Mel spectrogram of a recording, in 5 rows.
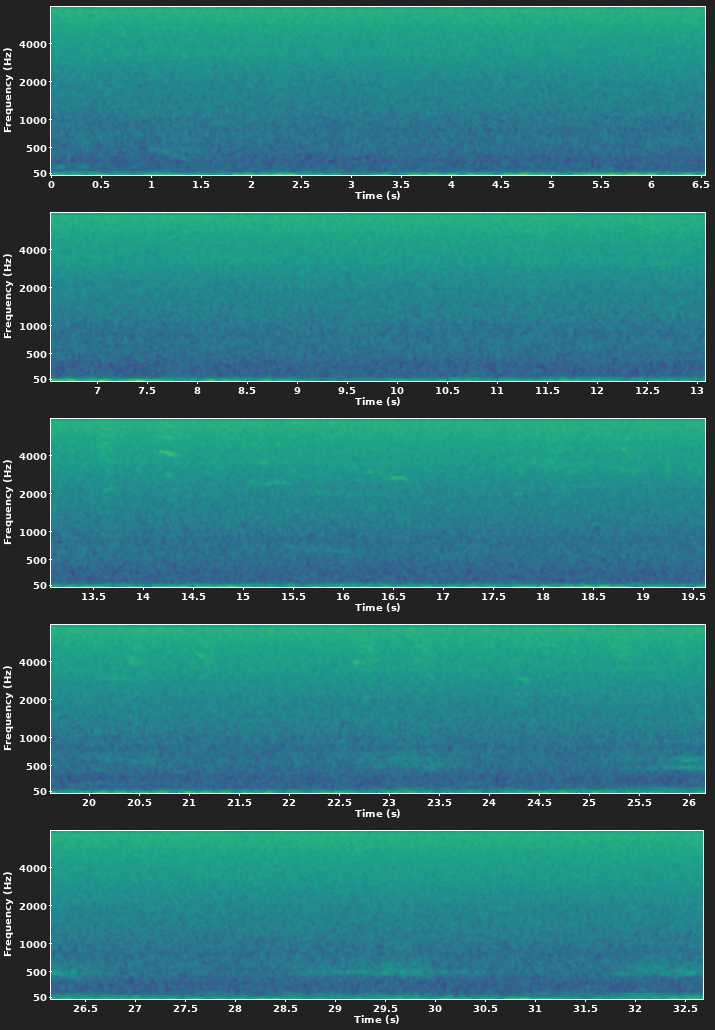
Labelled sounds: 15.2	15.5	Pacific white-sided dolphin, 2.3 to 2.5 kHz
16.4	16.7	Pacific white-sided dolphin, 2.6 to 2.7 kHz

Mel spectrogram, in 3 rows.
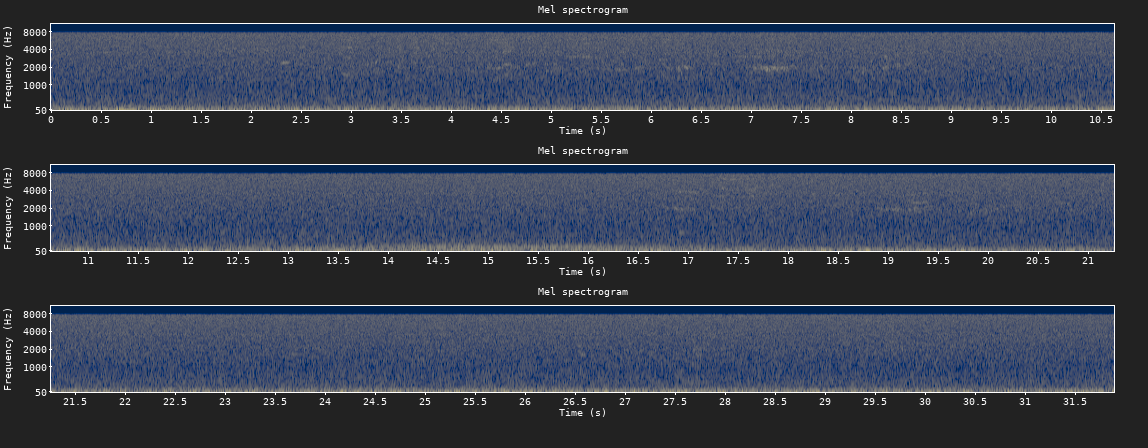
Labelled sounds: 7.0	7.5	killer whale, 1.7 to 2.1 kHz
18.9	19.2	killer whale, 1.8 to 2.0 kHz

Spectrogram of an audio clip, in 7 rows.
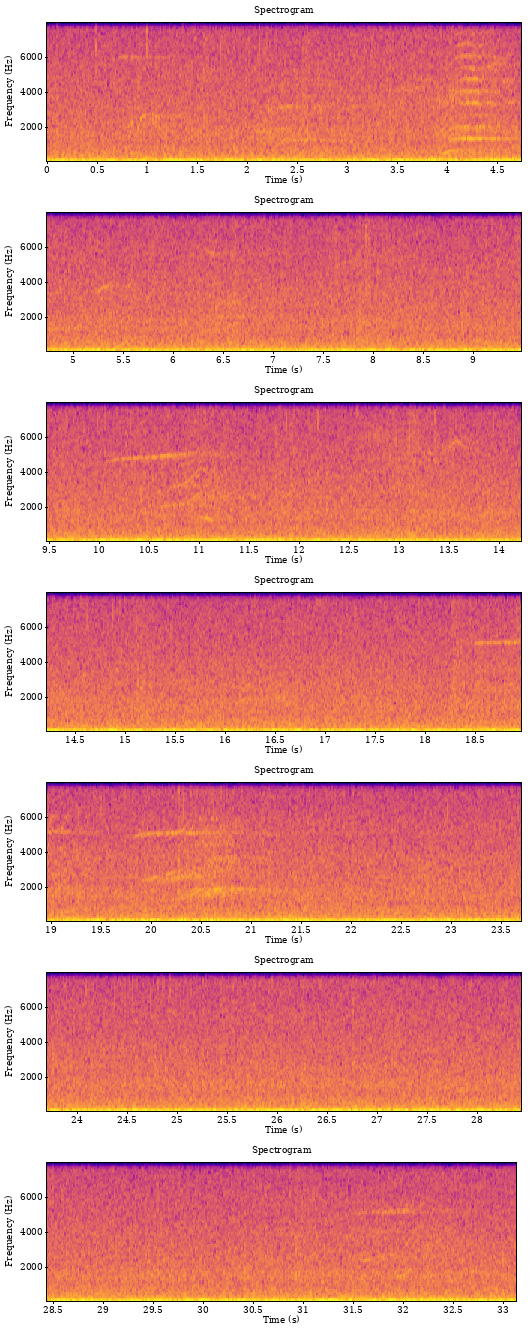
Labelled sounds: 10.0	11.3	killer whale, southern resident, 1.3 to 5.1 kHz
31.5	32.1	killer whale, southern resident, 5.1 to 5.7 kHz

